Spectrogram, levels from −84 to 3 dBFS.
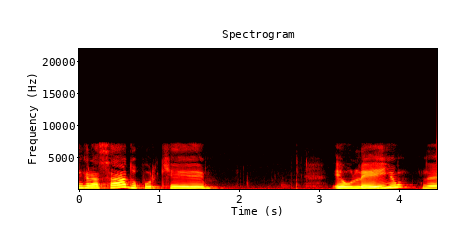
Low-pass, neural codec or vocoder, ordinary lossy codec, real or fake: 7.2 kHz; none; none; real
